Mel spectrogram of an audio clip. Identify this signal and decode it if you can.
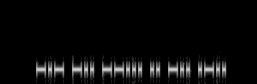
Morse code, heard as a keyed tone, about 40 wpm, 700 Hz. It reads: KD7IDL
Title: USA Call Signs - 6 Characters - Repeated 2x - 40wpm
